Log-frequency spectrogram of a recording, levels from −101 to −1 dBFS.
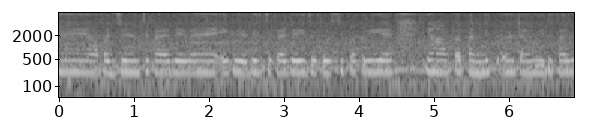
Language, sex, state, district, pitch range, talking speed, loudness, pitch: Hindi, female, Uttar Pradesh, Budaun, 225-230 Hz, 220 wpm, -32 LUFS, 225 Hz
